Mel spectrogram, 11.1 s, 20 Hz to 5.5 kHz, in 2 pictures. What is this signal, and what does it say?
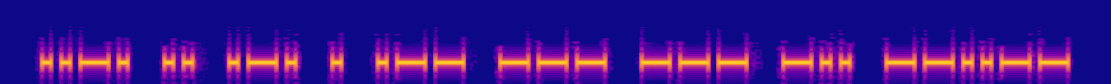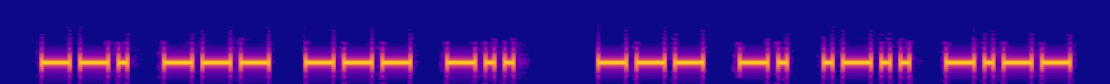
Morse code, heard as a keyed tone, about 25 wpm, 700 Hz. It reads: FIREWOOD, GOOD ONLY
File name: Pinocchio / Pinocchio ch1 20 25 ik1hge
